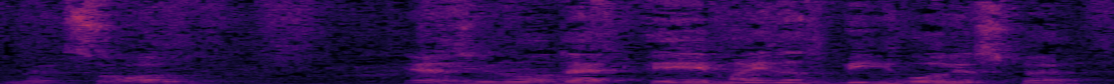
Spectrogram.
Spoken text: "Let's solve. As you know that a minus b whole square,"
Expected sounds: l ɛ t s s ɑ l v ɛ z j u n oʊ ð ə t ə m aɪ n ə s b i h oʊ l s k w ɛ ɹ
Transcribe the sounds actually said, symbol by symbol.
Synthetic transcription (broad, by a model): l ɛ t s s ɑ l ɛ z j u n oʊ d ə t ə m aɪ n ə s b i h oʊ l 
